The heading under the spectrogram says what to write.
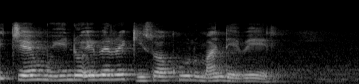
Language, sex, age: South Ndebele, female, 21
